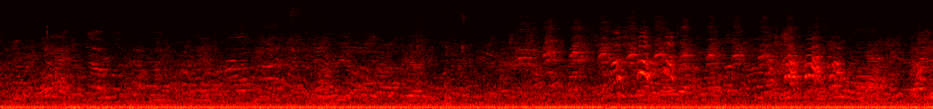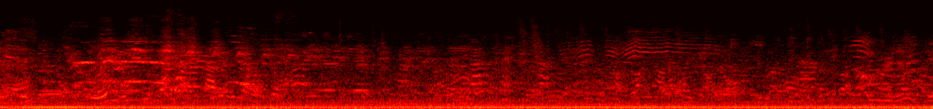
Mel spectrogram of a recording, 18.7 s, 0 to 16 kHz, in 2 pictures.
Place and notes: Burniston, UK - Fur and Feather ... Burniston and District Show ...
Fur and Feather tent ... walking round ... lavalier mics clipped to baseball cap ... calls from caged birds ... people talking ...
29 August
